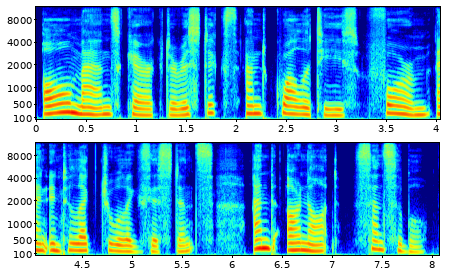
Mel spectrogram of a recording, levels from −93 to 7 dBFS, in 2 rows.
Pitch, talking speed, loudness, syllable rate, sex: 200 Hz, 95 wpm, -17 LUFS, 4.0 syllables/s, female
